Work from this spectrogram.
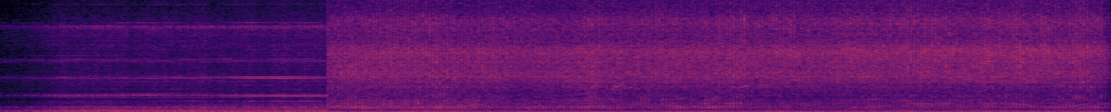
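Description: A loud helicopter engine and rotor roar continuously during a medical evacuation flight, close and steady, with a change in tone partway through.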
